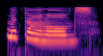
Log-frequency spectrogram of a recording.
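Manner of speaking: put-on offhand, take-it-or-leave-it child's reply; verbal shrug. A narrator's reading. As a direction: say it with a shrug, like a kid giving in. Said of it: "Anya shrugged".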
